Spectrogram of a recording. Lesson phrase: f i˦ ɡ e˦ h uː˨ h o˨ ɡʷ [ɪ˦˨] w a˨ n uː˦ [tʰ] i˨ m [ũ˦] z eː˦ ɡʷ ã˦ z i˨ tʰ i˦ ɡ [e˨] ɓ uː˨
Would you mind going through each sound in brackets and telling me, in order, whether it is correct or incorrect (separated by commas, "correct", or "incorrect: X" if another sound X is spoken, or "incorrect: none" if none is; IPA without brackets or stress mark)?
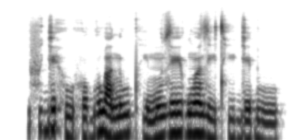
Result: incorrect: ɪ˦, incorrect: pʰ, correct, incorrect: e˦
